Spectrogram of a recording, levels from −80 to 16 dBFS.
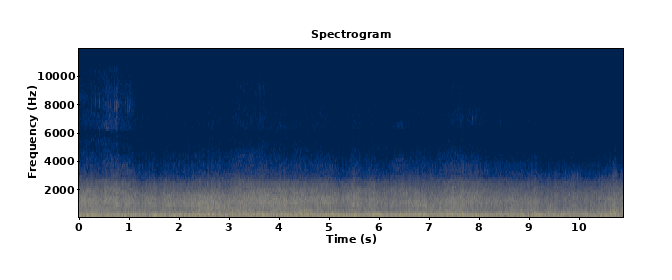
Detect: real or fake real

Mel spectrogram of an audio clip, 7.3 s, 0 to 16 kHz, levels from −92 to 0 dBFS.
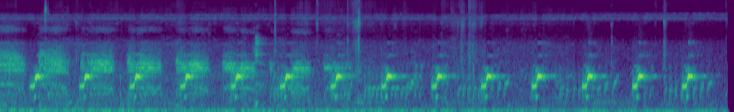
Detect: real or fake real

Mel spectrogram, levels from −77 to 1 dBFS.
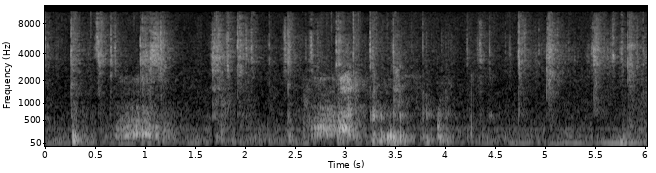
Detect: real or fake fake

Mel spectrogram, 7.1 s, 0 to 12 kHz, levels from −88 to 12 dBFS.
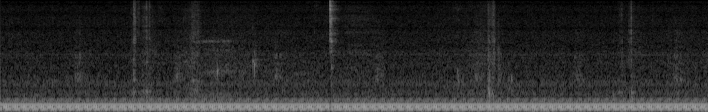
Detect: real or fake real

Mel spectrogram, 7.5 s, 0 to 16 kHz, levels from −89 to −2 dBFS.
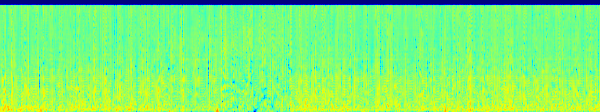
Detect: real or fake fake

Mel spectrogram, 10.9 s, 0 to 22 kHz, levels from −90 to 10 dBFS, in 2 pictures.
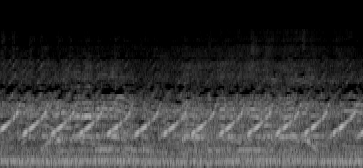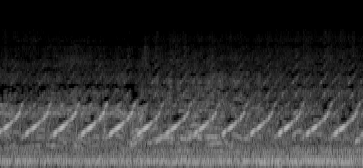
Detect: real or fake real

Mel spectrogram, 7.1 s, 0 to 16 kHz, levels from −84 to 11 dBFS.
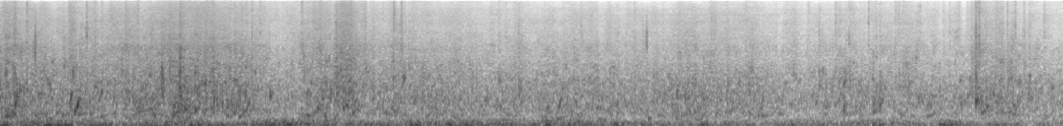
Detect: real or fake fake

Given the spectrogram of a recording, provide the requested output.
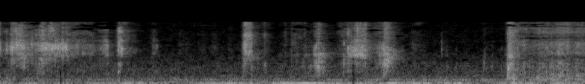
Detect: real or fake fake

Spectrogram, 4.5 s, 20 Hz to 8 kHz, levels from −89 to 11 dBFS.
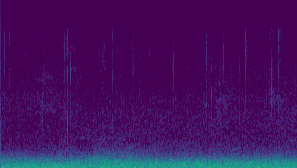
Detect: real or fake fake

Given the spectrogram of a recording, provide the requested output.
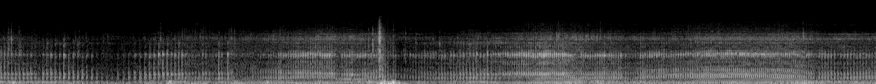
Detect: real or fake real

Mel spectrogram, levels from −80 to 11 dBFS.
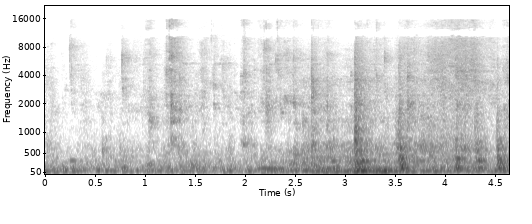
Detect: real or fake fake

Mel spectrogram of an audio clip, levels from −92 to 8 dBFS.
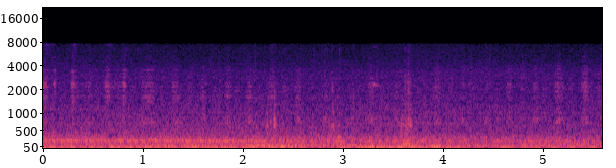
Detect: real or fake real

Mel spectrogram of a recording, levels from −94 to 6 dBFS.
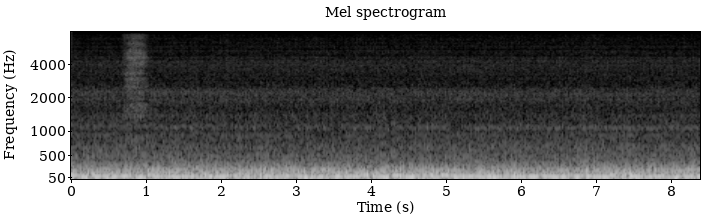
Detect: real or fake fake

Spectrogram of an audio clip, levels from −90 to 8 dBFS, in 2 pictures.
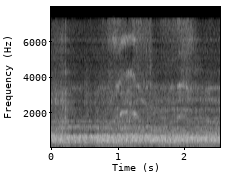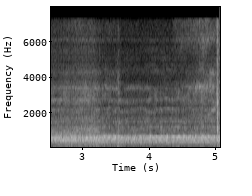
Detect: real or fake fake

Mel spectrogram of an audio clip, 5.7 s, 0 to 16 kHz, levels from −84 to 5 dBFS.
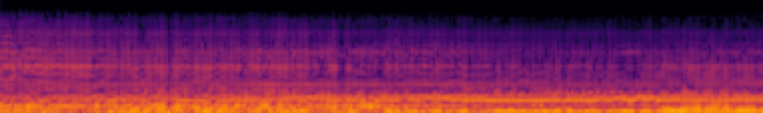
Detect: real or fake fake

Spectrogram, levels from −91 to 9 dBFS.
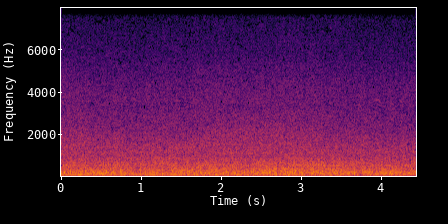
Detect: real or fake real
